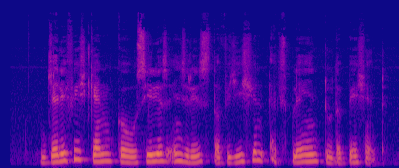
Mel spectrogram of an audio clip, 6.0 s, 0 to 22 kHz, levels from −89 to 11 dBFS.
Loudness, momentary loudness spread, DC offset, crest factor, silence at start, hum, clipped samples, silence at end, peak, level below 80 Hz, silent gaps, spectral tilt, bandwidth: -33 LUFS; 11 LU; under 0.1%; 16 dB; 0.6 s; none; under 0.1%; 0.35 s; -16 dBFS; -82 dBFS; none; -6.5 dB/octave; 15.5 kHz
